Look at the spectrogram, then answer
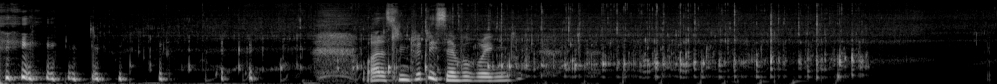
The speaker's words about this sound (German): Ich mach gerade mal kurz, ich mach kurz mal das Wasser auf. Hört man das geprickelt?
